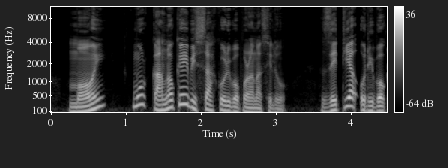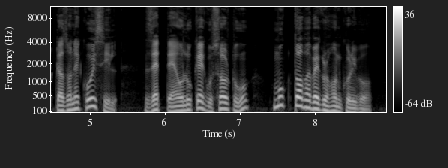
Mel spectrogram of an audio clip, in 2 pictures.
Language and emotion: Assamese, surprised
